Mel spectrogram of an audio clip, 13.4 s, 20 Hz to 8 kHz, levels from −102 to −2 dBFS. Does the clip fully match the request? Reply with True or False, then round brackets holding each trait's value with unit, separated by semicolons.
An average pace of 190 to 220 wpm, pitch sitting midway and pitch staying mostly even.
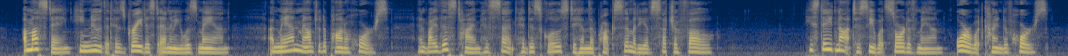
False (205 wpm; 180 Hz; 4.1 semitones)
